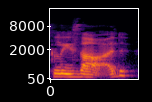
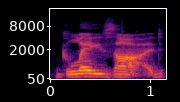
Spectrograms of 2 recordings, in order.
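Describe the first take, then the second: First: It is pronounced with a French sound. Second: It is pronounced with an anglicized American sound. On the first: The speaker calls it right. "It's glazade" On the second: The speaker calls it wrong. "it is definitely not glazade"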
